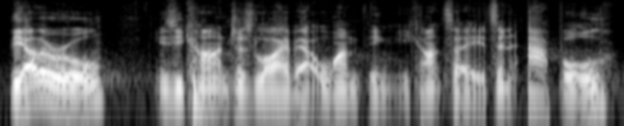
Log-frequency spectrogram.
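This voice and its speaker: A man's voice: on the low side, expressive, a little fast, a bit bright, dry recording. A young man hosting a game at a youth group, explaining the rules playfully and laughing often.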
